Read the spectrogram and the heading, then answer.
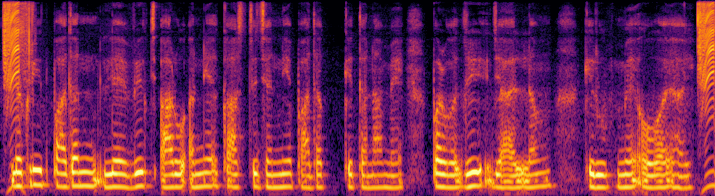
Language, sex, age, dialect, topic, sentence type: Magahi, female, 31-35, Southern, agriculture, statement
